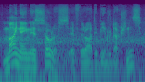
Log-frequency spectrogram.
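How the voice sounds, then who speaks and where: A measured, learned mage, lowish voice. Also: male voice, sing-song. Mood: composed, grave. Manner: measured, formal, precise. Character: calm, learned apostate mage, measured and aloof. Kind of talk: fantasy video game acting. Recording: game audio with clear background noise.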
